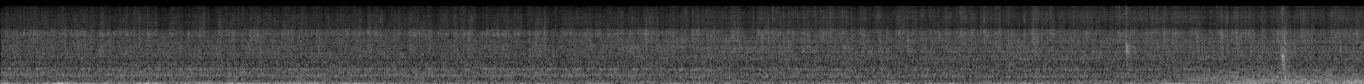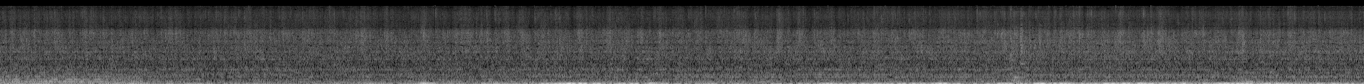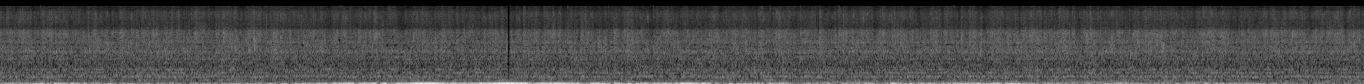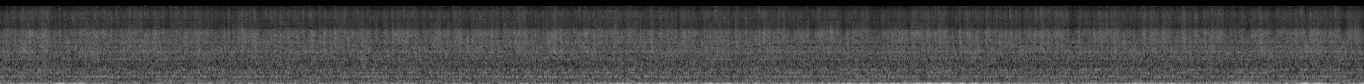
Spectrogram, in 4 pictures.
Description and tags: chaudiere-defaut
My water heater is defective and makes noise like hell
machine, boiler, heating, heater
